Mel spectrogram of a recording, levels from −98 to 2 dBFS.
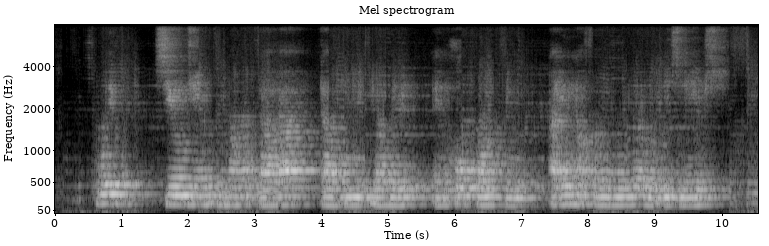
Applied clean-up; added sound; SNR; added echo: neural separator model SepFormer DNS4.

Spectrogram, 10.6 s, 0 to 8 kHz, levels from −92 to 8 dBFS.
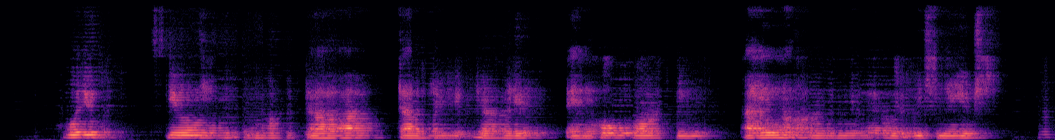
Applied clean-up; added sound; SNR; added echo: neural mask model DeepFilterNet 3.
